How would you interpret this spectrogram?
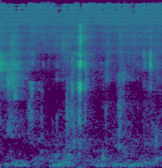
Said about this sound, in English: Oh, you can hear the crunch of that bacon. It made it nice and crispy.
